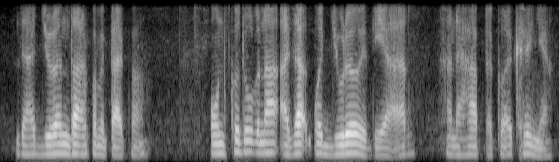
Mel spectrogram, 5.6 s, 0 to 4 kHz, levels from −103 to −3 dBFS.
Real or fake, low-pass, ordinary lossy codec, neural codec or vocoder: fake; 3.6 kHz; none; codec, 24 kHz, 0.9 kbps, WavTokenizer, medium speech release version 1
